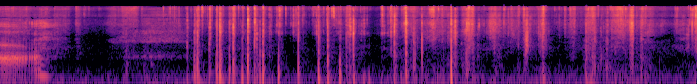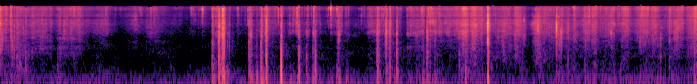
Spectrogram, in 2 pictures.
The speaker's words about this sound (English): Okay, so I'm going to shuffle this uh, three more times we'll get started. Alright, last shuffle.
